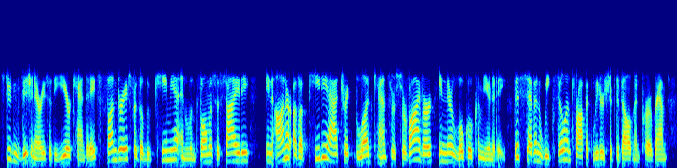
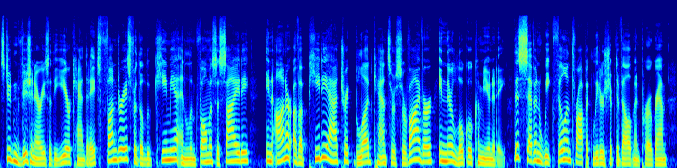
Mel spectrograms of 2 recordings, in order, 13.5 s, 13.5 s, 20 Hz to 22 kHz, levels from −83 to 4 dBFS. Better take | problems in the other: second | phone-call audio; poor line; nothing above 3.5 kHz

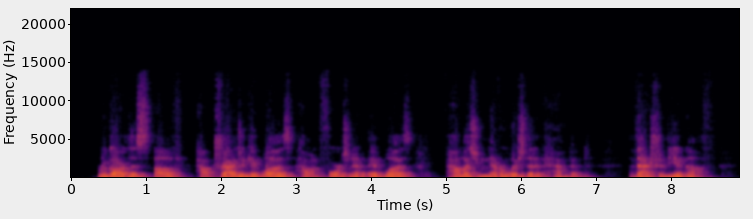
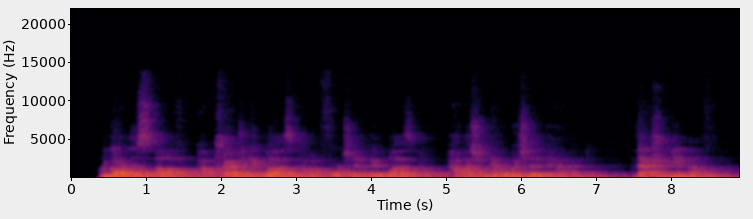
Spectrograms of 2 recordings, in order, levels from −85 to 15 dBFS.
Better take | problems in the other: first | room echo; strong; dies away in 1.8 s; slight in the first // off-mic speech; far; far in the first

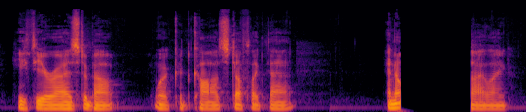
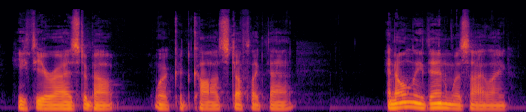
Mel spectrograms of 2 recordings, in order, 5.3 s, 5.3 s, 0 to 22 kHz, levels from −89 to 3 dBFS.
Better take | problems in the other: second | audio cutting out; at 4 s for 0.5 s

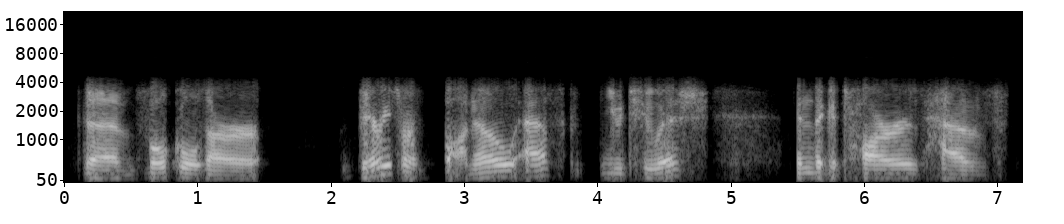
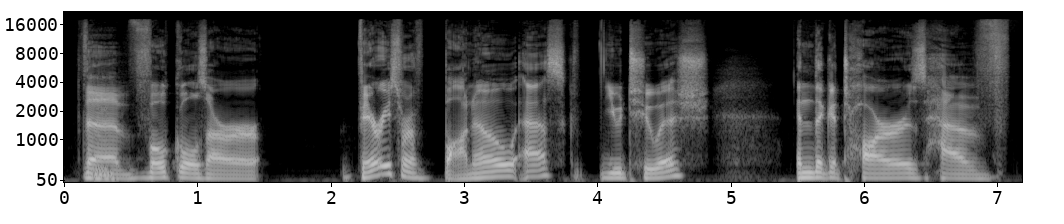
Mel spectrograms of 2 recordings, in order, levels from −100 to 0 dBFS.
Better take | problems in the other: second | phone-call audio; poor line

